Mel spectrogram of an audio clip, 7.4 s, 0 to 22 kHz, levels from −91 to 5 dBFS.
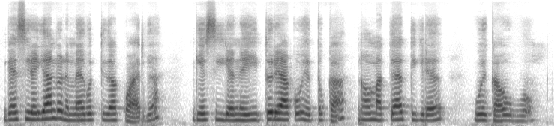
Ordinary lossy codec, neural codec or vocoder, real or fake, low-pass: none; codec, 44.1 kHz, 2.6 kbps, DAC; fake; none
